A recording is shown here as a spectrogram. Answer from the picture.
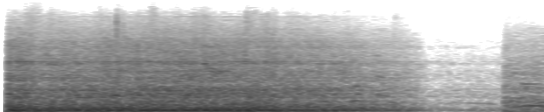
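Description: A motor running steadily with a low hum, fading out about three seconds in.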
